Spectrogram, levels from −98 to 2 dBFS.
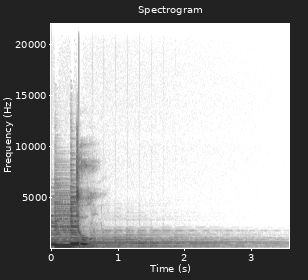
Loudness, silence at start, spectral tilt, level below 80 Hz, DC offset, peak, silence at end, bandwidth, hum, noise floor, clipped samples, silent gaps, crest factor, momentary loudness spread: -21 LUFS; 0 s; -5.5 dB/octave; -56 dBFS; under 0.1%; -6 dBFS; 1.65 s; 14 kHz; none; -57 dBFS; under 0.1%; none; 20 dB; 27 LU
